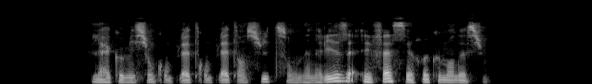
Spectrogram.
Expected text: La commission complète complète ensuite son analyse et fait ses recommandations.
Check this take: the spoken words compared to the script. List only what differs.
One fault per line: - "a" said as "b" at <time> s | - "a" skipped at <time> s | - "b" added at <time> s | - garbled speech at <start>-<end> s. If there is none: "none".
none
